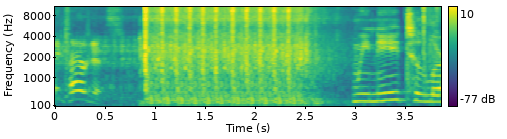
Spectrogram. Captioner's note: firing rapidly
